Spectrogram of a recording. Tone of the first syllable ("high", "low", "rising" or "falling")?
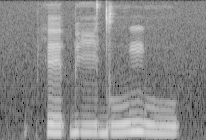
low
